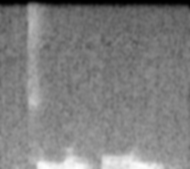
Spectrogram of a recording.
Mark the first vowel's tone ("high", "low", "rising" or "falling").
low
